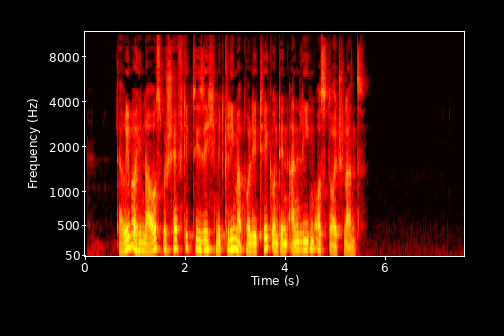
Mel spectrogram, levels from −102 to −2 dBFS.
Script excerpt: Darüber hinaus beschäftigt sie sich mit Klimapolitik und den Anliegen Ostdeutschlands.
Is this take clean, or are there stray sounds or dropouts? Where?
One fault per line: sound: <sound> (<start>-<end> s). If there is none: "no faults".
no faults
